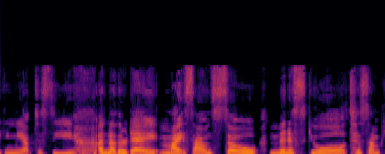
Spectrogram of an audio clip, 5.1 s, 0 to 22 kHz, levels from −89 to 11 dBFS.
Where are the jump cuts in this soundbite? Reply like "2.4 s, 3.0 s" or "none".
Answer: 2.1 s, 3.5 s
